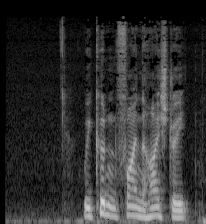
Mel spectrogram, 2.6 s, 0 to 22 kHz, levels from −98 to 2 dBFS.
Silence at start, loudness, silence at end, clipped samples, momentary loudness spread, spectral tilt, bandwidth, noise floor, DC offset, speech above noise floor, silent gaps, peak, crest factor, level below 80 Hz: 0.8 s; -28 LUFS; 0 s; under 0.1%; 5 LU; -5.5 dB/octave; 16 kHz; -60 dBFS; under 0.1%; 32 dB; none; -10 dBFS; 18 dB; -58 dBFS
